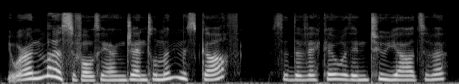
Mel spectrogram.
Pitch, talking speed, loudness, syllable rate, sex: 235 Hz, 210 wpm, -16 LUFS, 5.8 syllables/s, female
